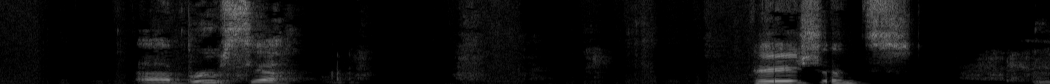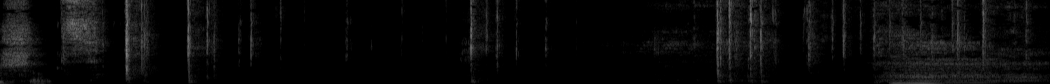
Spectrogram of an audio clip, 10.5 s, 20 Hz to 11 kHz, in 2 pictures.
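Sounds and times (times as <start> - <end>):
speech: 0.7 - 1.6, 3.8 - 4.6, 5.2 - 5.8
computer keyboard typing: 5.8 - 10.4.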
